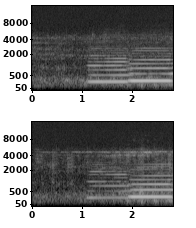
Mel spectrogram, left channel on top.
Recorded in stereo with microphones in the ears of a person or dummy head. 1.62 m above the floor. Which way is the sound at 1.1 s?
80° left.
